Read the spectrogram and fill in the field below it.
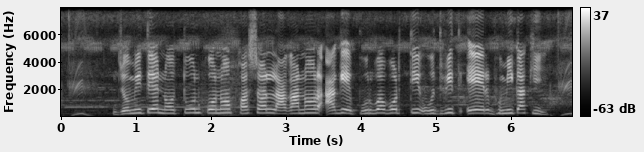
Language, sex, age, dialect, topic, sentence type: Bengali, female, 18-24, Rajbangshi, agriculture, question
